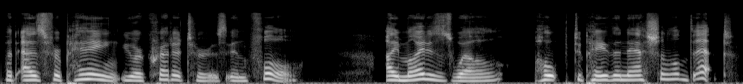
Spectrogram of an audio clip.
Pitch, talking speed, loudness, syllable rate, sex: 200 Hz, 145 wpm, -17 LUFS, 3.6 syllables/s, female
